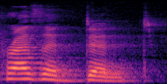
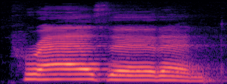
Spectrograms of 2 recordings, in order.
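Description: First: The D fully blocks the air. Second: The D is a quick light tap. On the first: The speaker calls it wrong. "I'm not saying president" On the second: The speaker calls it right. "super soft, super sweet, super light"

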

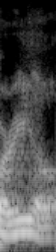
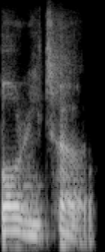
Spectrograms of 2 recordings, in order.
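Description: First: It is said with a typical American pronunciation. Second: It is said in an imitated, put-on pronunciation. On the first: "like an average American called a burrito" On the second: "or according to Hillary Clinton"

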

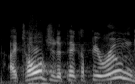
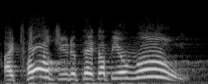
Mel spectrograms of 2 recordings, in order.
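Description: First: The sentence is said at normal pace and volume. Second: The sentence is said at a raised, loud volume. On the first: "what do we say?" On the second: "so we say it louder"

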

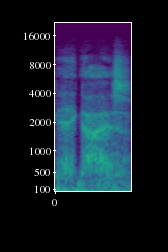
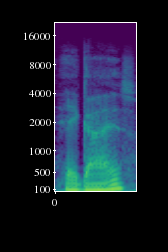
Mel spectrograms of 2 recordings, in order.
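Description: First: It is said in a whisper. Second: It is said in a normal voice.

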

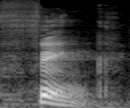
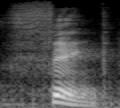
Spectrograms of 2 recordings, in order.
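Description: First: The th is made with the bottom lip. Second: The th is made with the tongue tip. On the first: The speaker calls it wrong. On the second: The speaker calls it right.

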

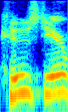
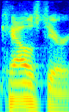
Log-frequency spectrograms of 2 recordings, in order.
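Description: First: The first word rhymes with 'coos'. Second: The first word rhymes with 'cows'. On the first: "If we said coos deer" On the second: "not saying cows deer"

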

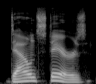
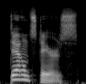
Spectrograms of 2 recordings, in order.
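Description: First: Both syllables carry equal stress. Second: The first syllable carries stronger stress. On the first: "the first form of downstairs is also downstairs, both are emphasized" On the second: "The second form of downstairs, the first syllable is emphasized more"

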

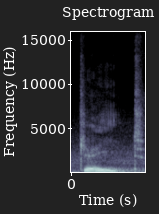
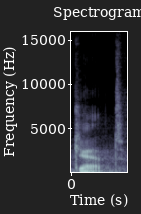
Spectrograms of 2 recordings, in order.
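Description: First: The vowel is a long 'ay' sound. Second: The vowel is a short 'eh' sound. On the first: The speaker calls it right. "gate，OK，ate" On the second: The speaker calls it wrong. "很多人就给我念成get"

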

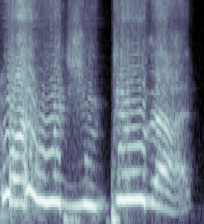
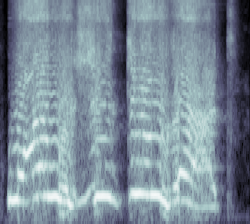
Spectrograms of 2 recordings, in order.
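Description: First: It is sobbed with toned-down emotional intensity. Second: It is sobbed with full emotional intensity.

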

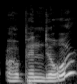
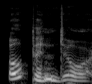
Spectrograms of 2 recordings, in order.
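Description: First: It is said as a question, rising. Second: It is said as a statement, falling.

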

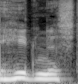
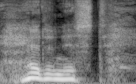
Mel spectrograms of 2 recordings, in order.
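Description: First: The word is pronounced the American way. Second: The word is pronounced the Canadian way. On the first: "we Americans, we say hedonist, and that's right" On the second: "for those who might be listening in Canada, they pronounce it hedonist"

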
